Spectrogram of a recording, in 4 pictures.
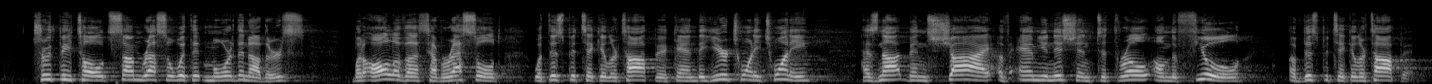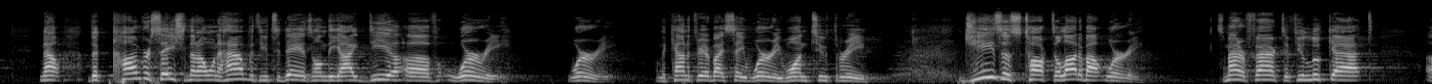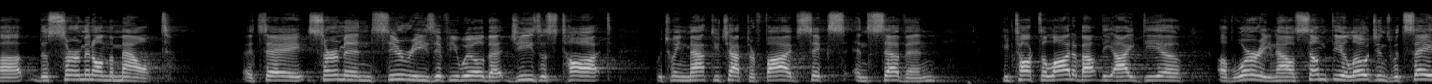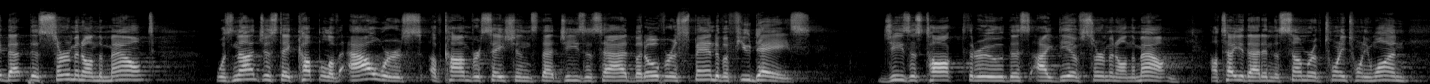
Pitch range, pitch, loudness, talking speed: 180-210 Hz, 195 Hz, -23 LUFS, 175 wpm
